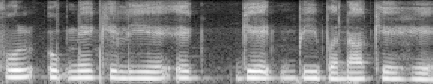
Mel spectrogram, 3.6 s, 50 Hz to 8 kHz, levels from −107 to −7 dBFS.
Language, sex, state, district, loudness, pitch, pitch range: Hindi, female, Arunachal Pradesh, Longding, -16 LUFS, 195 Hz, 185-205 Hz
